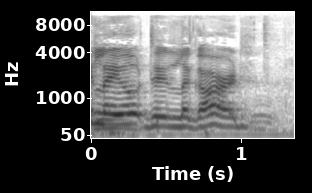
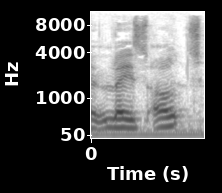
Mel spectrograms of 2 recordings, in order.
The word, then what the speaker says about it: Les Hautes de Lagarde: It sounds like it would be Le Haut de Lagarde, right? Le Haut? – Well, you'd say the S because the H is silent, so you'd say Les Hautes.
